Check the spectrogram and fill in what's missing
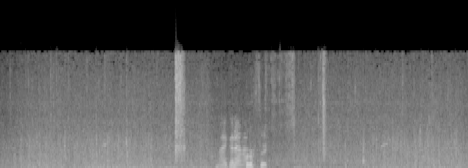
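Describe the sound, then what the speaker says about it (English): Steady rain from the video game What Remains of Edith Finch hisses throughout as a continuous wash, with a short burst of speech from a voice in the middle. "It's gonna rain the whole weekend, isn't it?"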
